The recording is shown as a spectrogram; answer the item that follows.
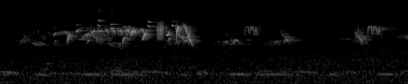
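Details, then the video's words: European goldfinch singing a quick, liquid twittering phrase of high chirps in the first two seconds, followed by shorter scattered notes and a final buzzy burst. "Tengelic | European goldfinch (Carduelis carduelis) singing"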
